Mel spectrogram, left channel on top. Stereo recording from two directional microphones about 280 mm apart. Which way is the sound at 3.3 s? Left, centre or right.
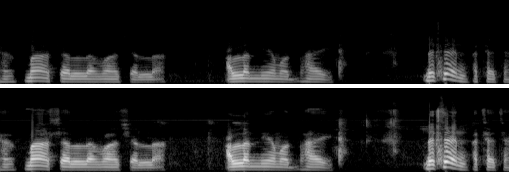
Centre.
